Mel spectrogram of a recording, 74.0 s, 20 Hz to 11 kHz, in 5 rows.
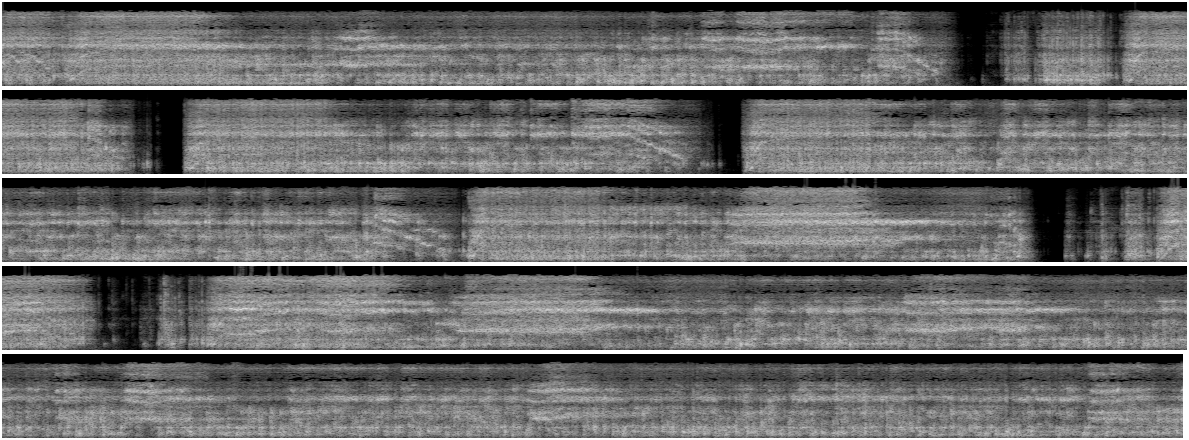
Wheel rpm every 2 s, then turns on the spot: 70, 230, 230, 230, 230, 170, 10, 160, 80, 220, 230, 110, 150, 230, 230, 230, 230, 100, 210, 220, 220, 60, 80, 70, 220, 210, 230, 230, 220, 230, 230, 230, 230, 230, 230, 230, 230.
42-44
